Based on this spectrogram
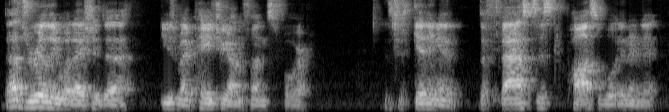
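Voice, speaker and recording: The voice is lowish and steady at a normal speed, coming through with noticeable reverb. It belongs to a streamer building a 3D printer kit who jokes around with viewers, laughs often and mocks himself. He is in a room at home with a garage downstairs.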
